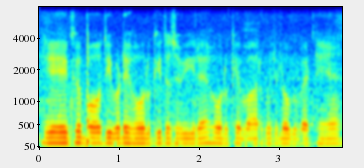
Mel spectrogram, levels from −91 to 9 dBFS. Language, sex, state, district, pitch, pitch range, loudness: Hindi, male, Chandigarh, Chandigarh, 110 Hz, 105-115 Hz, -16 LUFS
